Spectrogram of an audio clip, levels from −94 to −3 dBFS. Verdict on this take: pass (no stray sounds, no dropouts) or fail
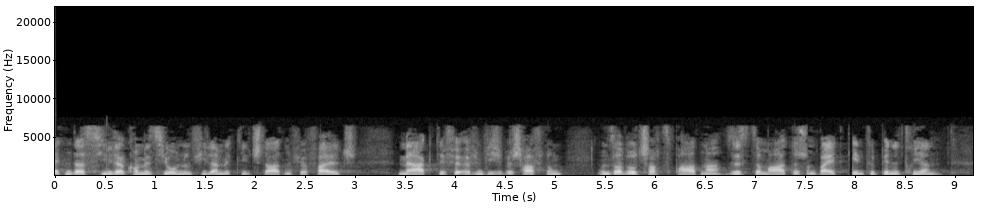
fail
